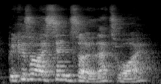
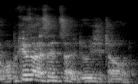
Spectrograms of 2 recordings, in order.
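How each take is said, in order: First: Bossy parent. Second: Dismissive parent. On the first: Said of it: "this is illogical". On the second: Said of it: "So they just say". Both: Acted.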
